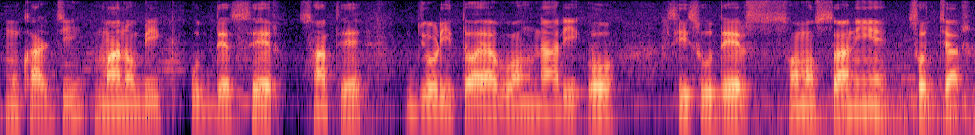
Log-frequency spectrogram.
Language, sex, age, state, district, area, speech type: Bengali, male, 18-30, West Bengal, Jhargram, rural, read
